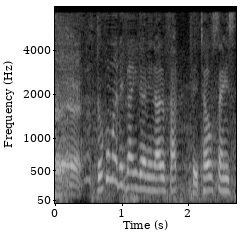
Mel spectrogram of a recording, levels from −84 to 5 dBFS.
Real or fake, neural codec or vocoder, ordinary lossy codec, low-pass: fake; codec, 16 kHz, 1.1 kbps, Voila-Tokenizer; none; none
